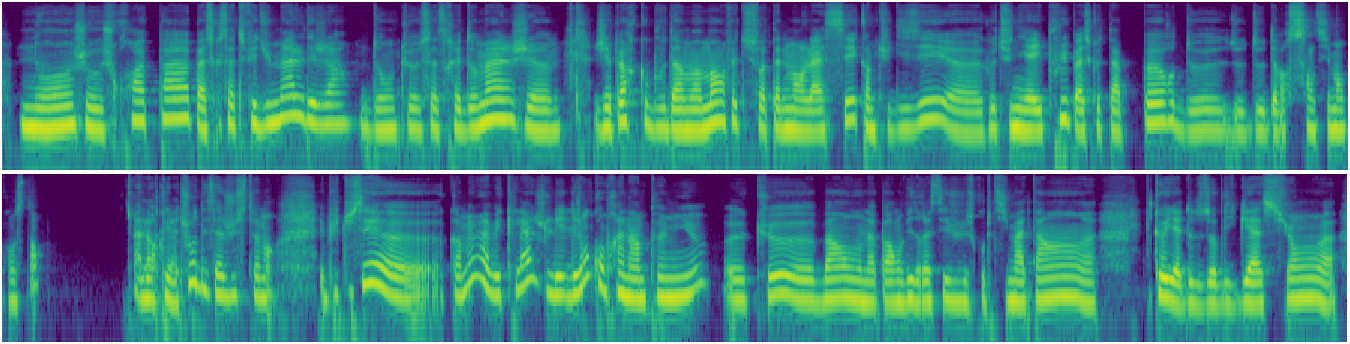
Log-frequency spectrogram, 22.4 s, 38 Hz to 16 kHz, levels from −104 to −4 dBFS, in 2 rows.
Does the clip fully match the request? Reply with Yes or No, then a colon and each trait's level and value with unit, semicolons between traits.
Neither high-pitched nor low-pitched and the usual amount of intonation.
Yes: medium, 180 Hz; average, 3.8 semitones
